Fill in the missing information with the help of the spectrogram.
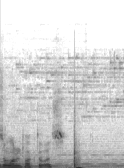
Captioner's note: dramatic angsty table bang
